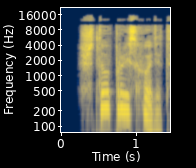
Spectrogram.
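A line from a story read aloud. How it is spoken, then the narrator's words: Sleepy question. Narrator (Russian): спросила она, сонно моргая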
